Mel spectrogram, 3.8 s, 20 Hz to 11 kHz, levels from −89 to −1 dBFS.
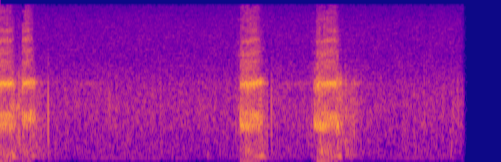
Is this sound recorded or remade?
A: remade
